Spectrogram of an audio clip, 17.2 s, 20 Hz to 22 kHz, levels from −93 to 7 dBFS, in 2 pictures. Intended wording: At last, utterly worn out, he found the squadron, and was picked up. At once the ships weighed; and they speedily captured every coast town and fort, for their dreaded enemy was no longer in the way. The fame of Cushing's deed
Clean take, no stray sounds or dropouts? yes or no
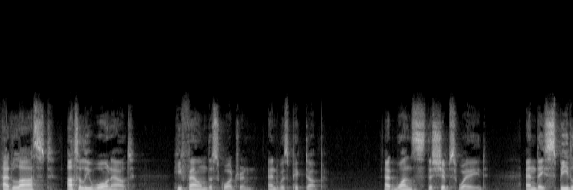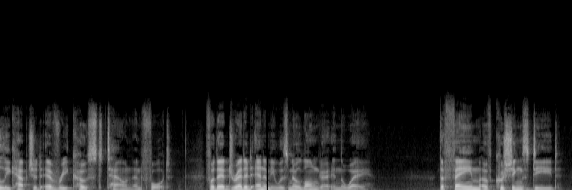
no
